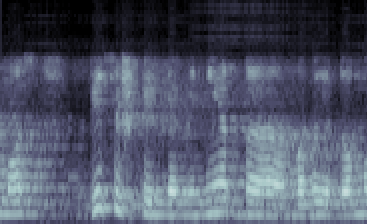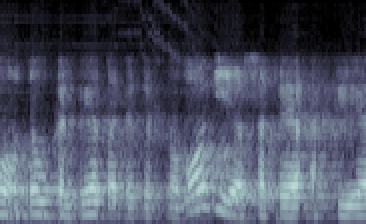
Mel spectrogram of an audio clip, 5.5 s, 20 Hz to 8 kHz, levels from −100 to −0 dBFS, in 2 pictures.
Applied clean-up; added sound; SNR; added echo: neural separator model SepFormer DNS4.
